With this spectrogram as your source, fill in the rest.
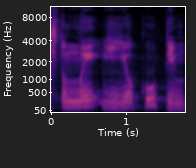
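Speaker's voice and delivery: купим stressed and drawn out slowly.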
